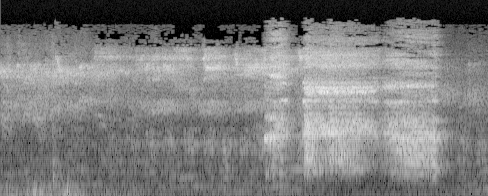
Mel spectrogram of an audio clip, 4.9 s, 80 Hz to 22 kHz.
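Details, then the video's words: Rooster giving a loud, raspy crow in several strained, drawn-out bursts, after quieter murmuring sounds at the start. "Tiếng Gà Gáy Hay Nhất 2021"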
